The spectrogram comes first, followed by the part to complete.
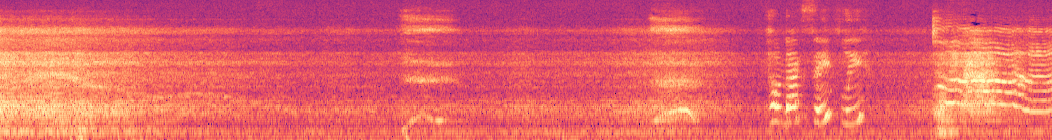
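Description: Cartoon characters' short wordless vocal sounds, played back through a computer speaker: a couple of brief utterances, then a quick cluster of them, and a longer wavering cry near the end. A hiss fades away over the first two seconds.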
